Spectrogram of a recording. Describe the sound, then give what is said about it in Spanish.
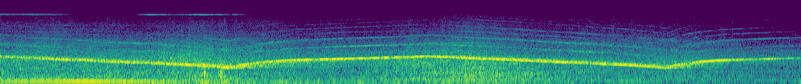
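An ambulance siren, heard from Los Chorros de Milla, wails loudly and steadily, its pitch sweeping slowly up and down in long cycles, with a low rumble of road traffic underneath and no one talking. “Se escuchó la sirena de la ambulancia desde los chorros de milla porque los paramédicos estaban comiendo en el restaurante chino muy cerca del incidente.”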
